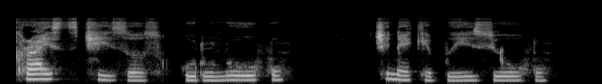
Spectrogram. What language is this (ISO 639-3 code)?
ibo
